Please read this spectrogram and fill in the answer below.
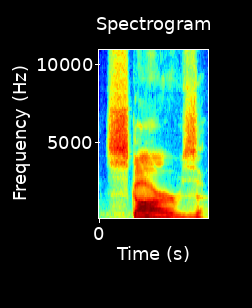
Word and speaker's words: scarves: do you guys try scarves scarves okay so we have V and s scars okay don't pronounce the e scarves so one scarf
